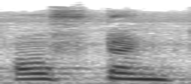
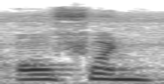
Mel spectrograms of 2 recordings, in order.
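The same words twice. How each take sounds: First: "Often" said with the t sounded, "off-tun"; wrong pronunciation. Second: "Often" said "off-en" with a silent t; teacher models the silent t; correct pronunciation. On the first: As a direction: voice the t, the common mistake. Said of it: "It's wrong". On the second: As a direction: drop the t, "off-en". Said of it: "टी इसमें क्या होगा? Silent". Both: Shown as a demonstration.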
